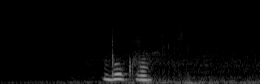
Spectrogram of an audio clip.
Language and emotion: Russian, neutral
